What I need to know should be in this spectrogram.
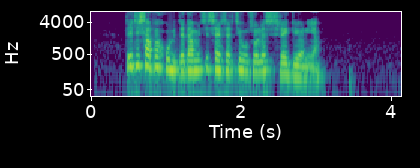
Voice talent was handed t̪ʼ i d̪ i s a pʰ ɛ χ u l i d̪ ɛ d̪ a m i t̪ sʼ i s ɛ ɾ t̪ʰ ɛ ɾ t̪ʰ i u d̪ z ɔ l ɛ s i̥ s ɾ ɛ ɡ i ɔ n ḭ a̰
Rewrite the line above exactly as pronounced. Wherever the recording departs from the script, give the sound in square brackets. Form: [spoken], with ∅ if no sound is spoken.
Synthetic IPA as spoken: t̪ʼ i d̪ i s a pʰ ɛ χ u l i d̪ ɛ d̪ a m i t̪ sʼ i s ɛ ɾ t̪ʰ ɛ ɾ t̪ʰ i u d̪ z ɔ l ɛ s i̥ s ɾ ɛ ɡ i ɔ n ḭ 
